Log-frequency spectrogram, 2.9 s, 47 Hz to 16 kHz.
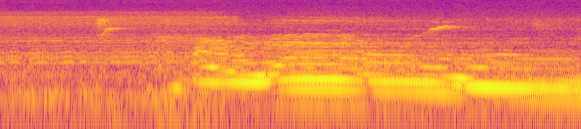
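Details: Twelve-point red deer stag roaring during the 2018 rut: a drawn-out harmonic bellow that swells after a second, holds for about a second and a half, then slides gently downward as it fades, with faint high chirps above.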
